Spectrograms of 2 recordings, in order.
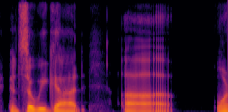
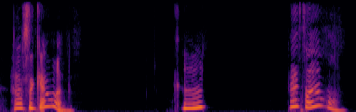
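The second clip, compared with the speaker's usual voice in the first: very high-pitched mock small talk; girlfriend's bit voice. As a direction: squeak out both sides of a chat, very high. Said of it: "doing, like, this voice".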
